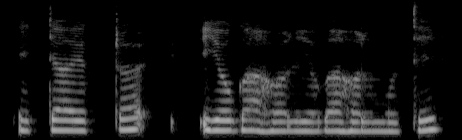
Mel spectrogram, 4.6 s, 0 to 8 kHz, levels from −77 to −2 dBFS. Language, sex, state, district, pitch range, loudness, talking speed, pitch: Bengali, female, West Bengal, Jalpaiguri, 200-220 Hz, -34 LUFS, 115 wpm, 210 Hz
